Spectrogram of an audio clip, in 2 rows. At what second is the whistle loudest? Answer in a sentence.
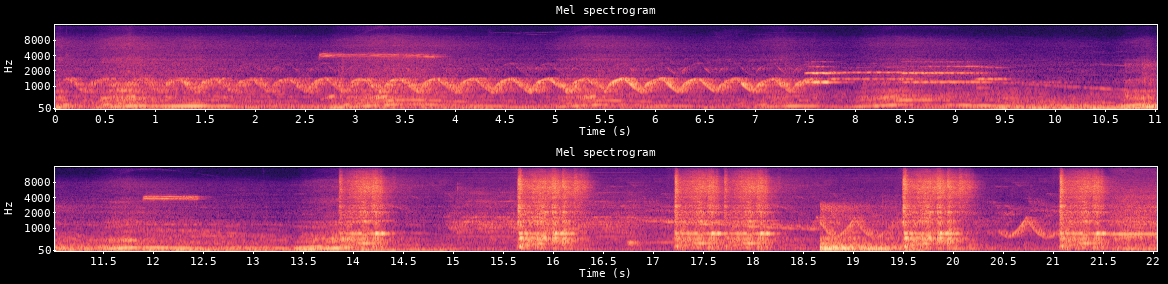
The loudest moment of the whistle is at 19 seconds.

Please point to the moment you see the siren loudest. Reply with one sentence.
The volume of the siren peaks at 7 seconds.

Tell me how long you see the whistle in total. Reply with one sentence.
The whistle can be heard for 4 seconds in total.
